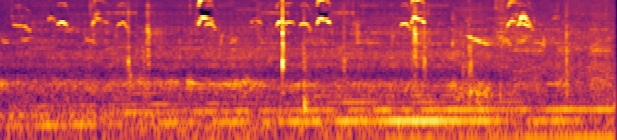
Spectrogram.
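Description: Small bird chirping: short, high-pitched chirps repeated irregularly about once a second, over a low steady hum.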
